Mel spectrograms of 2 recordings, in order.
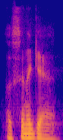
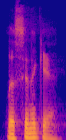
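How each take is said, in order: Both takes have the same delivery.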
